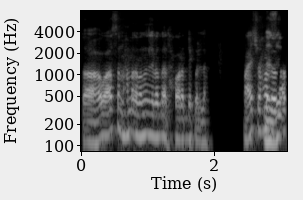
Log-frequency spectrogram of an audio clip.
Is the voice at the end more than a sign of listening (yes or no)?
no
